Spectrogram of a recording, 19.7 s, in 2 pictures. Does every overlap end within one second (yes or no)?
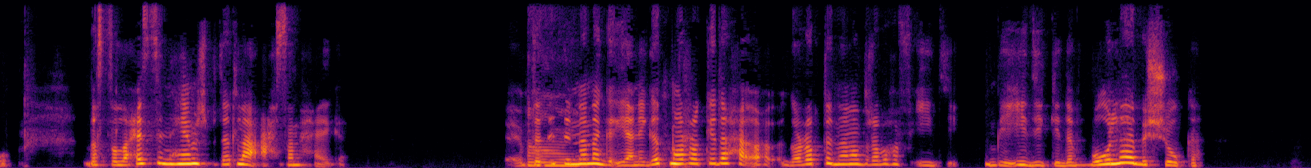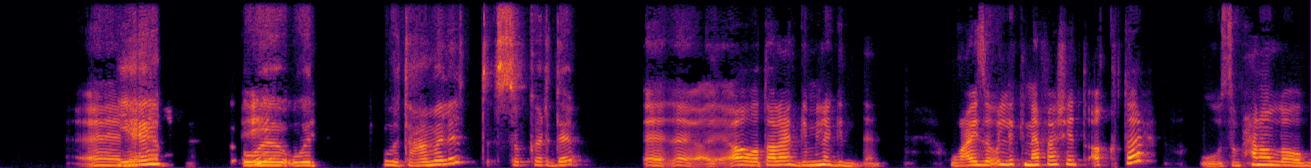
yes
